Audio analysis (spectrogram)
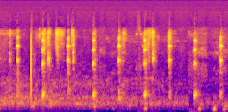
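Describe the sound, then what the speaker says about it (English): Car turn signal blinker ticking steadily, about two to three clicks per second, moderately close and alone with no talk. "Someone's blinker is like the perfect little ticking noise"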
